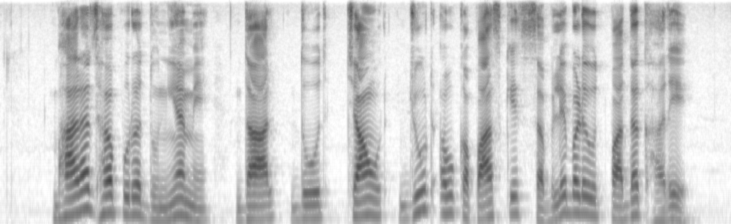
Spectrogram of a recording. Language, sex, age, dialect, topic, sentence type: Chhattisgarhi, male, 18-24, Western/Budati/Khatahi, agriculture, statement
